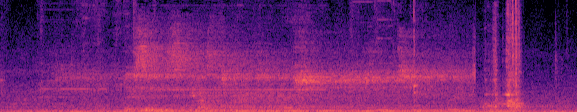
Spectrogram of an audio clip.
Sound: train tannoy

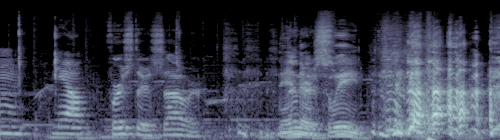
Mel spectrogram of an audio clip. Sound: both laugh; laughs

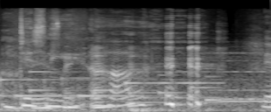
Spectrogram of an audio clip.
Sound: chuckles

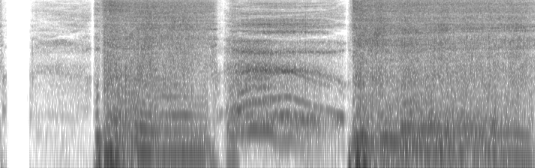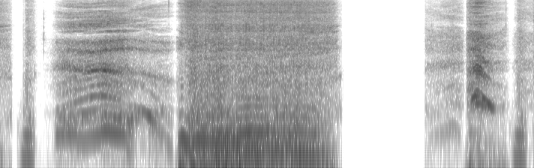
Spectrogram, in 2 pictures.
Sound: blows several times

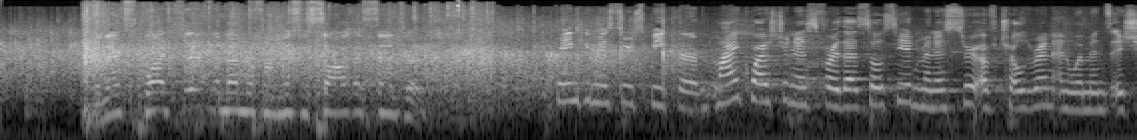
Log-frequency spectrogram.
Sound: applause

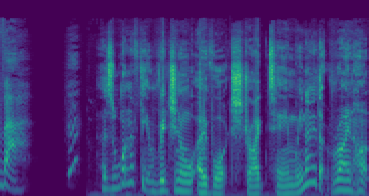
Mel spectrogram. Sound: voiceover

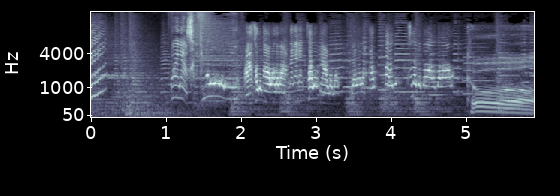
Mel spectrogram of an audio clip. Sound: speaking Inklish

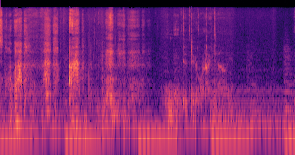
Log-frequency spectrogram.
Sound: groaning

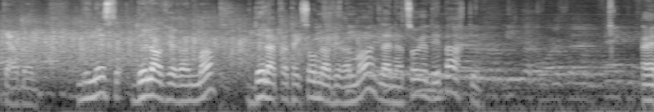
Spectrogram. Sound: applause

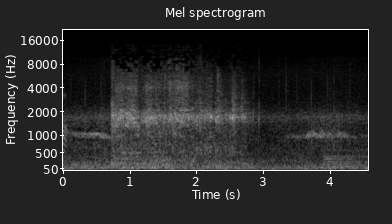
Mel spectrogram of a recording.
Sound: crash!!

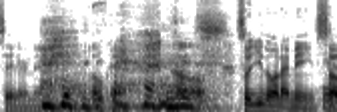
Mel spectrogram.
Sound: all chuckling

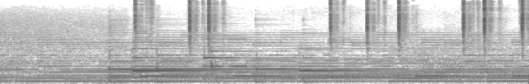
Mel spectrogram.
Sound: typing

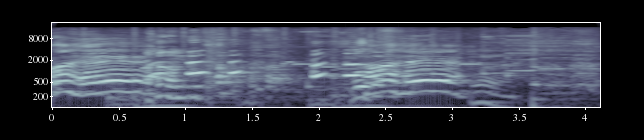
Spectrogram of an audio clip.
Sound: hahahaha

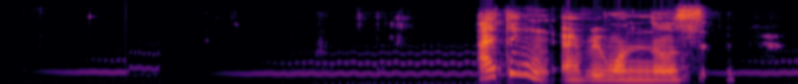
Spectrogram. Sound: none

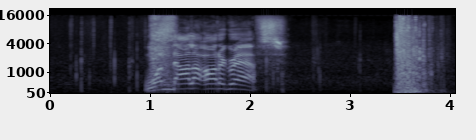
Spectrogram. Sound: thud

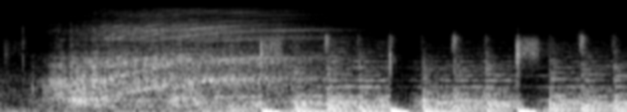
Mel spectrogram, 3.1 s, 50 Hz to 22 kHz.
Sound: 15DA whirring; easygoing digital music

